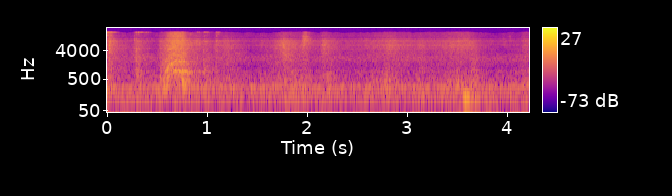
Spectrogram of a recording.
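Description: A zipper on a handbag pulled in one brief stroke near the start, then quieter handling of the bag and a soft thump near the end, over a steady low hum.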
